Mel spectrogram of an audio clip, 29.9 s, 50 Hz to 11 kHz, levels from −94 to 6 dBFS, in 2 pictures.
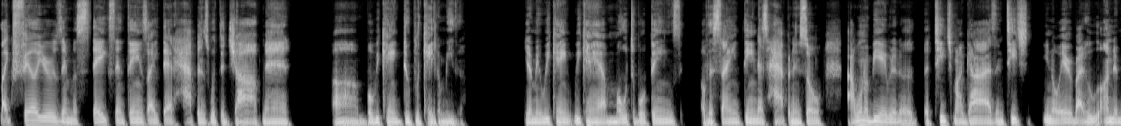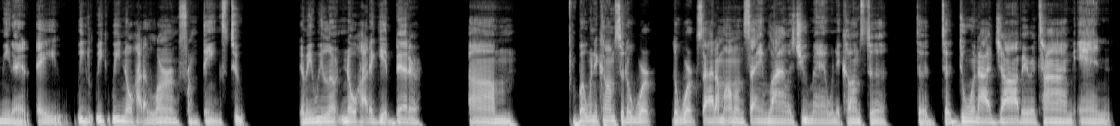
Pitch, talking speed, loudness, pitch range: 80 Hz, 225 wpm, -16 LUFS, 75-85 Hz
